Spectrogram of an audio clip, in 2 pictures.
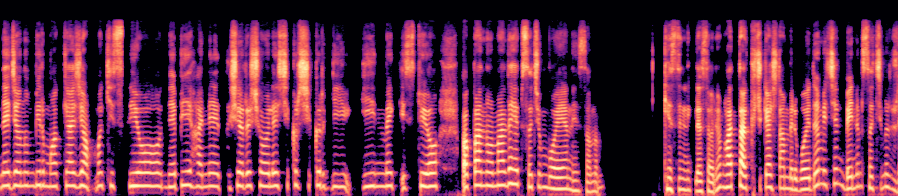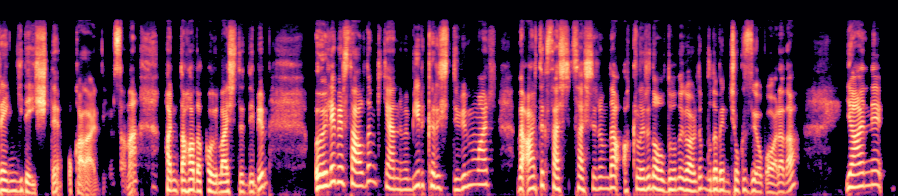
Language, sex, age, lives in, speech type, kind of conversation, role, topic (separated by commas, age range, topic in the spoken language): Turkish, female, 30-34, Netherlands, conversation, advice, user, İşe geri dönerken tükenmişliği nasıl önleyip yönetebilir ve kendime nasıl daha iyi bakabilirim?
